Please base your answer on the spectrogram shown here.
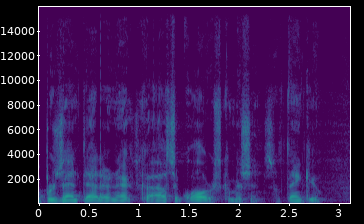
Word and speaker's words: Cohasset: And am I pronouncing it right? Cohasset? Cohasset, yes.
